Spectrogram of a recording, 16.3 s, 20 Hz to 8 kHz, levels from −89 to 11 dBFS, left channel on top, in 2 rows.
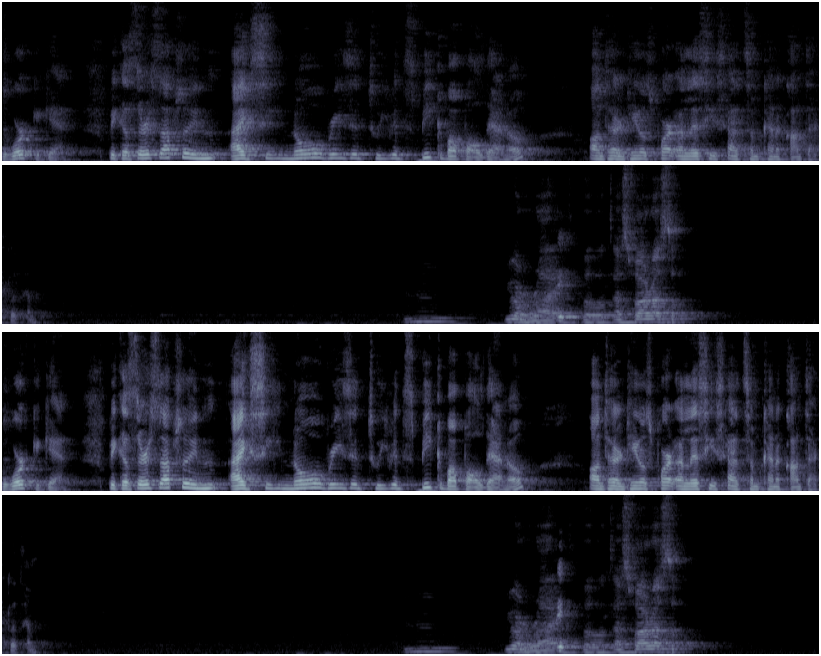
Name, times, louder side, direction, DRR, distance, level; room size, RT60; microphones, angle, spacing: voice 1, 0.0-5.2 5.9-8.1, right 5 dB, 60° right, 11 dB, 0.4 m, -32 dB
voice 2, 12.2-12.6 13.2-14.9, equal, 10° left, -1 dB, 2.2 m, -42 dB
12.0 x 5.0 x 6.2 m, 0.81 s
head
